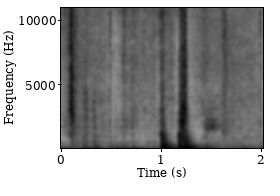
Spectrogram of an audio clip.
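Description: Car headliner board being pulled and worked free of its retaining tab: a sharp click at the start and a louder short scrape about a second in, over a faint steady hum.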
